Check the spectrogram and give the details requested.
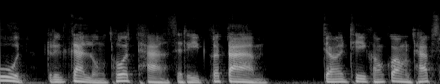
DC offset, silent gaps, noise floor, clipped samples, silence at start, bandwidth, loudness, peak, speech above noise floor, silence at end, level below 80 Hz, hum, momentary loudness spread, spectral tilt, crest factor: under 0.1%; none; -55 dBFS; under 0.1%; 0 s; 10.5 kHz; -26 LUFS; -6 dBFS; 31 dB; 0 s; -44 dBFS; none; 9 LU; -7 dB/octave; 20 dB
